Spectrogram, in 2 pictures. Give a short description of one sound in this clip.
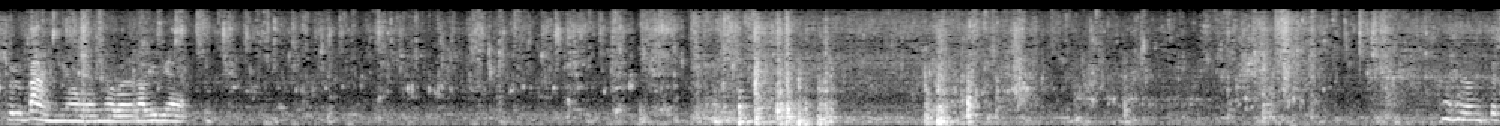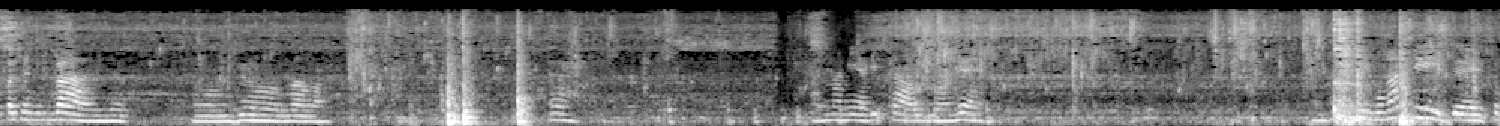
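Water runs from a tap into a metal sink.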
